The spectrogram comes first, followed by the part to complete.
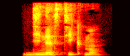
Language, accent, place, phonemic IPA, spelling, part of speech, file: French, France, Lyon, /di.nas.tik.mɑ̃/, dynastiquement, adverb, LL-Q150 (fra)-dynastiquement.wav
- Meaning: dynastically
